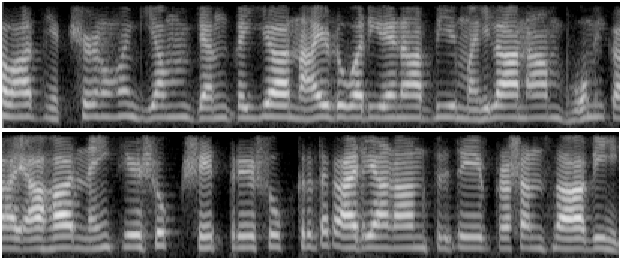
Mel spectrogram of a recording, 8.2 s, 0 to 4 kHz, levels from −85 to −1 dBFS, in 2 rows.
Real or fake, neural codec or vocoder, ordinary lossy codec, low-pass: fake; codec, 16 kHz, 0.8 kbps, ZipCodec; none; 3.6 kHz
